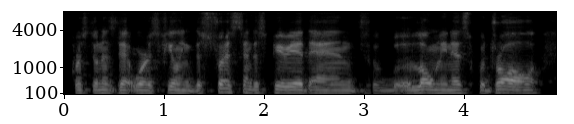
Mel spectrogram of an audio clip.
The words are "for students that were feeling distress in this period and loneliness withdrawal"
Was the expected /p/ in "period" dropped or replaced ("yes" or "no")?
no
